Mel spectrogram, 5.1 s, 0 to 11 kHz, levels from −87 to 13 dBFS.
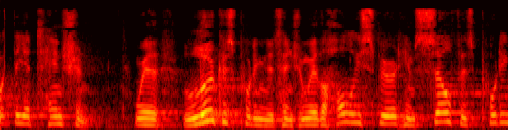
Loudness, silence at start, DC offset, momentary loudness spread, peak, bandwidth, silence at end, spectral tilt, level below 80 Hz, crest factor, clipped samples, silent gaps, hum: -31 LUFS; 0 s; under 0.1%; 13 LU; -12 dBFS; 8.8 kHz; 0 s; -5.5 dB/octave; -78 dBFS; 20 dB; under 0.1%; none; none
